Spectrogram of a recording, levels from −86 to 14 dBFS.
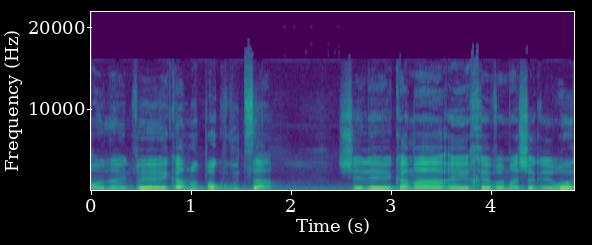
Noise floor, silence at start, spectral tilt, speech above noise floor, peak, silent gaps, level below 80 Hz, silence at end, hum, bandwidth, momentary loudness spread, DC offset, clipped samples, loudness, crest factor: -45 dBFS; 0 s; -5 dB/octave; 28 dB; -2 dBFS; none; -60 dBFS; 0 s; none; 16 kHz; 8 LU; under 0.1%; under 0.1%; -18 LUFS; 16 dB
